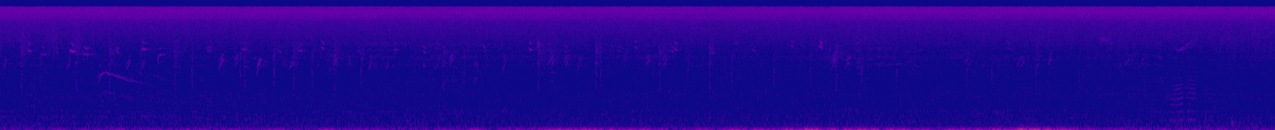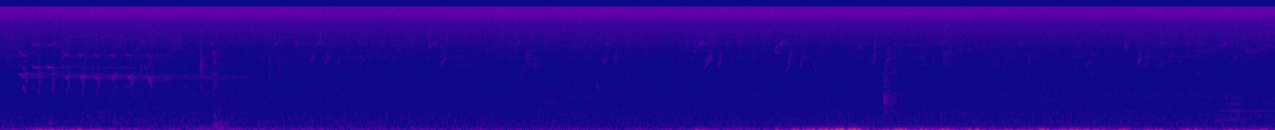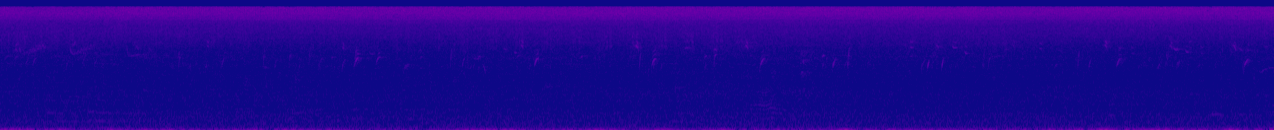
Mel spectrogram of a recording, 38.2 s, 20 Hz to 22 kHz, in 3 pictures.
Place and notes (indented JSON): {
  "title": "Le Cluzel Bas, Saint-Bonnet-le-Chastel, France - LE CLUZEL AU MATIN NATURE BIRDS",
  "date": "2021-08-15 08:37:00",
  "description": "A quiet morning in le Cluzel, Auvergne, in august. MIX pre 6 ii HMBO 603 stereo cardioid",
  "latitude": "45.45",
  "longitude": "3.65",
  "altitude": "934",
  "timezone": "Europe/Paris"
}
